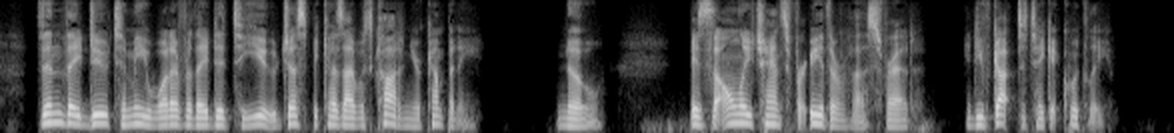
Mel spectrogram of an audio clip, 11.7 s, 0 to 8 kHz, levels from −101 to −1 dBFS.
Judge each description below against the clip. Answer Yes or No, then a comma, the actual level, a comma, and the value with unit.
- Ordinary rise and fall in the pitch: Yes, average, 3.4 semitones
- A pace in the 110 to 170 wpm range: No, average, 180 wpm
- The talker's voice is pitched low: Yes, low, 130 Hz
